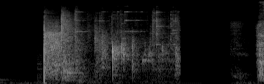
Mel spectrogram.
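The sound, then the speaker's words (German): A Chinese flower vase, also called a Greek wine jug, is knocked over and shatters with a sharp crash, followed by a scatter of bright tinkling shards that rattle for over a second before going silent, then a final short clatter. “verdammt nochmal, jetzt habe ich eine chinesische Blumenvase umgeworfen. Den griechischen Weinkrug. Kaputt.”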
